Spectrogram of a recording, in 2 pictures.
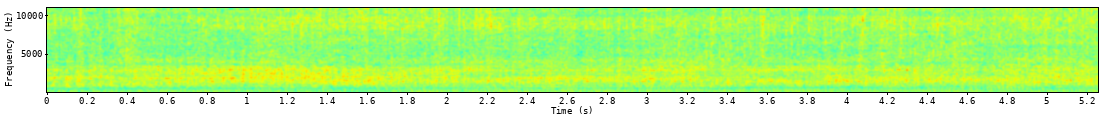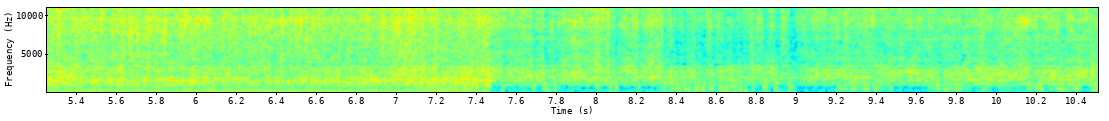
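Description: Babetta moped's small two-stroke engine running under way on a rough dirt track, its pitch wavering a little over a wide rushing noise. About seven and a half seconds in the sound drops abruptly to a quieter, choppier mix of engine and knocks from bumps.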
